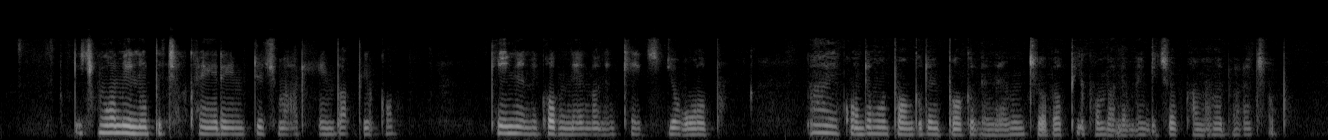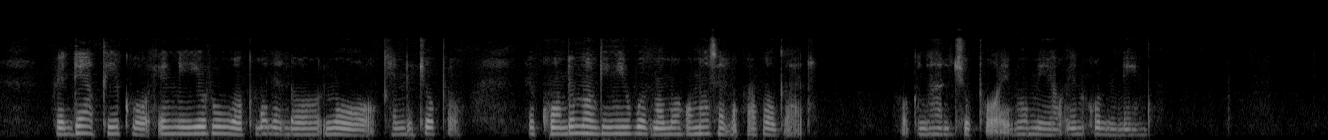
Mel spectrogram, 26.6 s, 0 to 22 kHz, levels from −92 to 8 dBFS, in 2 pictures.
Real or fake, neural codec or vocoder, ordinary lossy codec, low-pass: fake; codec, 16 kHz, 1.1 kbps, Voila-Tokenizer; Opus, 32 kbps; 7.2 kHz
